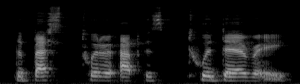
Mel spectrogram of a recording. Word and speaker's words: Twidere: For anyone listening that cares about Twitter, the best Twitter app is Ternary. It's spelled TWIDERE will be linked in the description.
